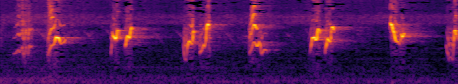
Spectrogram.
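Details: Lesser green leafbird (kecial kombok) in full 'tembakan' song for training contest songbirds: loud, sharp, ringing chips paired into quick double notes, repeated roughly every half second against near silence.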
